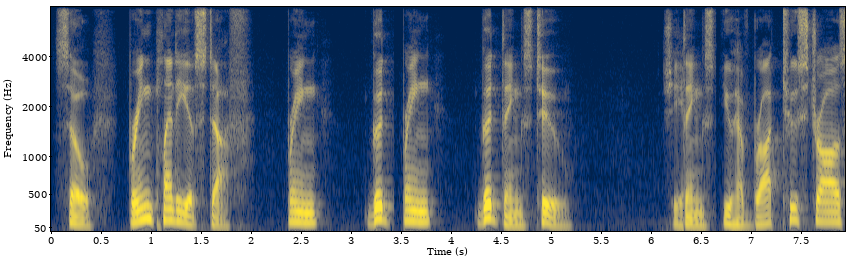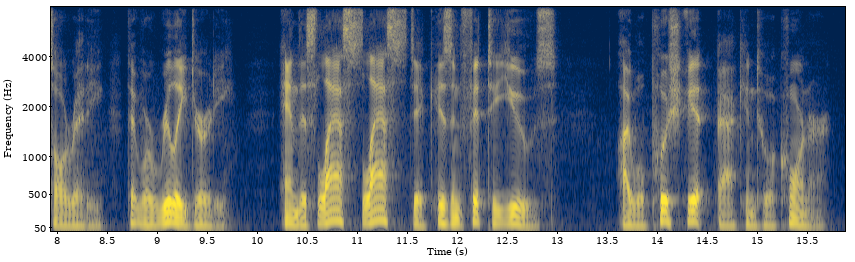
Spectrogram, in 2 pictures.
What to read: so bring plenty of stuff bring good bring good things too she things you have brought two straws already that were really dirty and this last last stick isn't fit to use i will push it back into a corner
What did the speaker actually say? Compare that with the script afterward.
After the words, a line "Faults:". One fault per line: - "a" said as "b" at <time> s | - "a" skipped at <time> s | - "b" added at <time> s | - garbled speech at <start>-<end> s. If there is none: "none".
so bring plenty of stuff bring good bring good things too she things you have brought two straws already that were really dirty and this last last stick isn't fit to use i will push it back into a corner
Faults:
none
